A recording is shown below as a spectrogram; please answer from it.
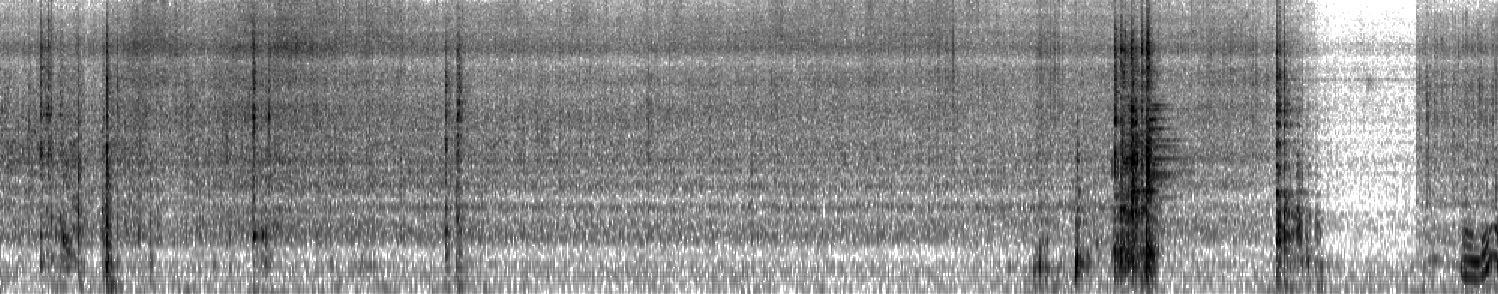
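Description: Stuffed brinjals sizzle and fry in masala in a pan for guthi vankaya kura, with stirring clatter and bursts of louder sizzling near the middle and end, close up and without talk.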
